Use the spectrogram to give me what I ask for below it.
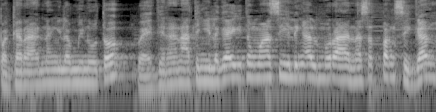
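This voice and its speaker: Music plays in the background as a man speaks at a fairly high pitch and a fairly quick pace, with ordinary pitch variation. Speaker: cooking vlogger. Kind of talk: voiceover narration for cooking vlog.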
